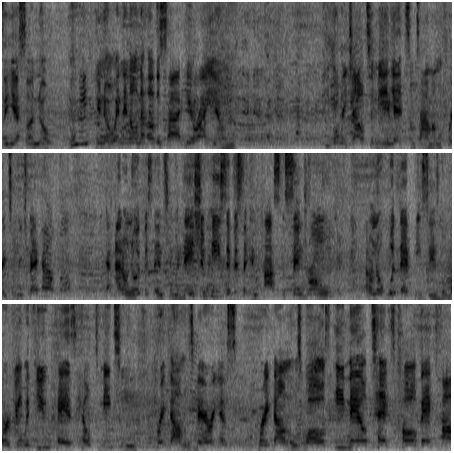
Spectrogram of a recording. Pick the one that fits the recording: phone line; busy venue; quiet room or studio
busy venue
